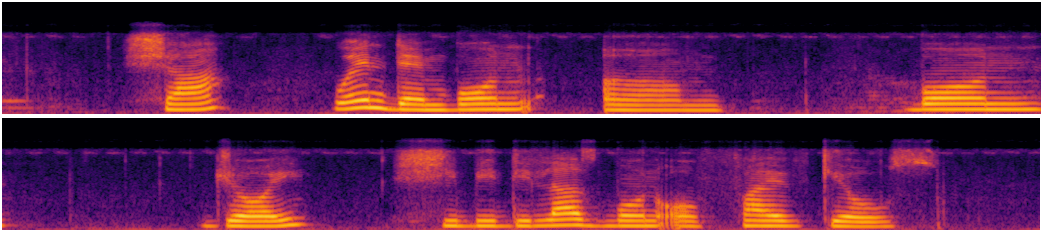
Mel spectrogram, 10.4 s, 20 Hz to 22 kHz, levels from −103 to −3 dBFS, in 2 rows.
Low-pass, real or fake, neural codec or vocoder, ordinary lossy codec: 7.2 kHz; real; none; Opus, 16 kbps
